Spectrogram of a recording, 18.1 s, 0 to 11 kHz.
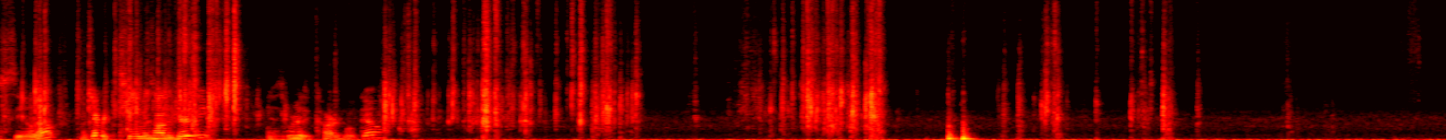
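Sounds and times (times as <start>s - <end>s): wrapper crinkling and tearing: 0.0s - 3.4s, 4.1s - 8.1s, 9.2s - 11.1s, 12.4s - 13.4s, 14.1s - 14.7s
thump: 11.8s - 12.2s.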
